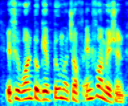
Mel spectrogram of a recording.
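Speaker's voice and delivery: quick and brisk; fast informative delivery. Shown as a demonstration. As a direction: rattle through the information. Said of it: "I talked very fast".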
